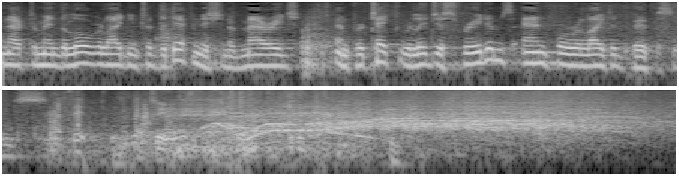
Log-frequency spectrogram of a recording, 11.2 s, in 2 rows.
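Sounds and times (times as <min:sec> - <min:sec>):
speech: 0:00.0 - 0:08.3
applause and cheering in parliament after marriage bill passed: 0:07.1 - 0:11.2
whoops: 0:07.2 - 0:11.2.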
